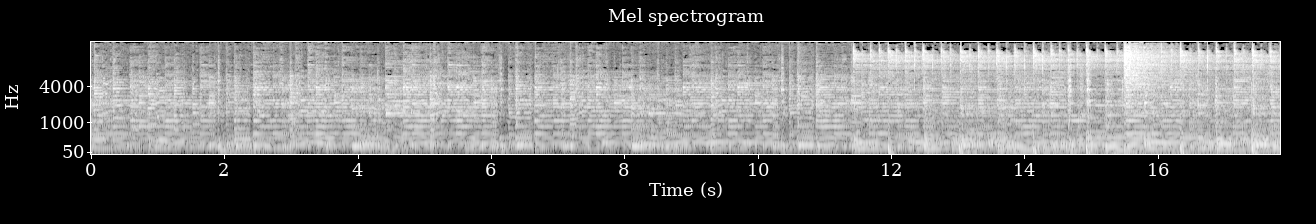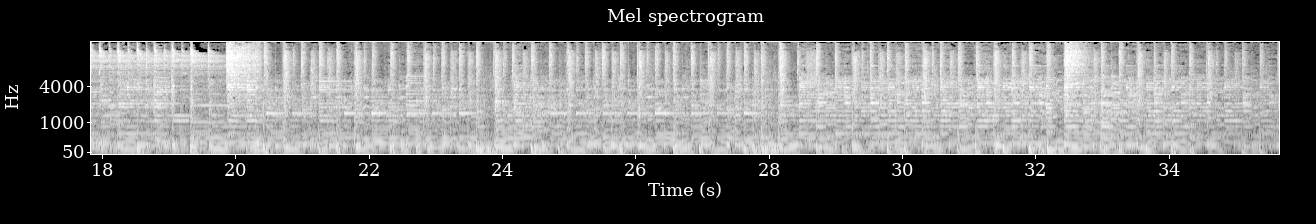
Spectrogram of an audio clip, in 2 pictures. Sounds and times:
Music: 0.0 - 35.6.

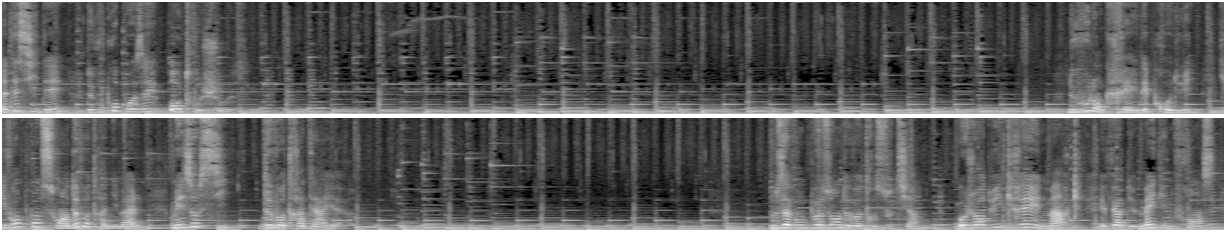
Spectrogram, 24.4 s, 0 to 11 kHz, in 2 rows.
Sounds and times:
Speech: 0.0 - 2.5, 10.6 - 15.8, 19.9 - 24.4
Music: 0.0 - 24.4.

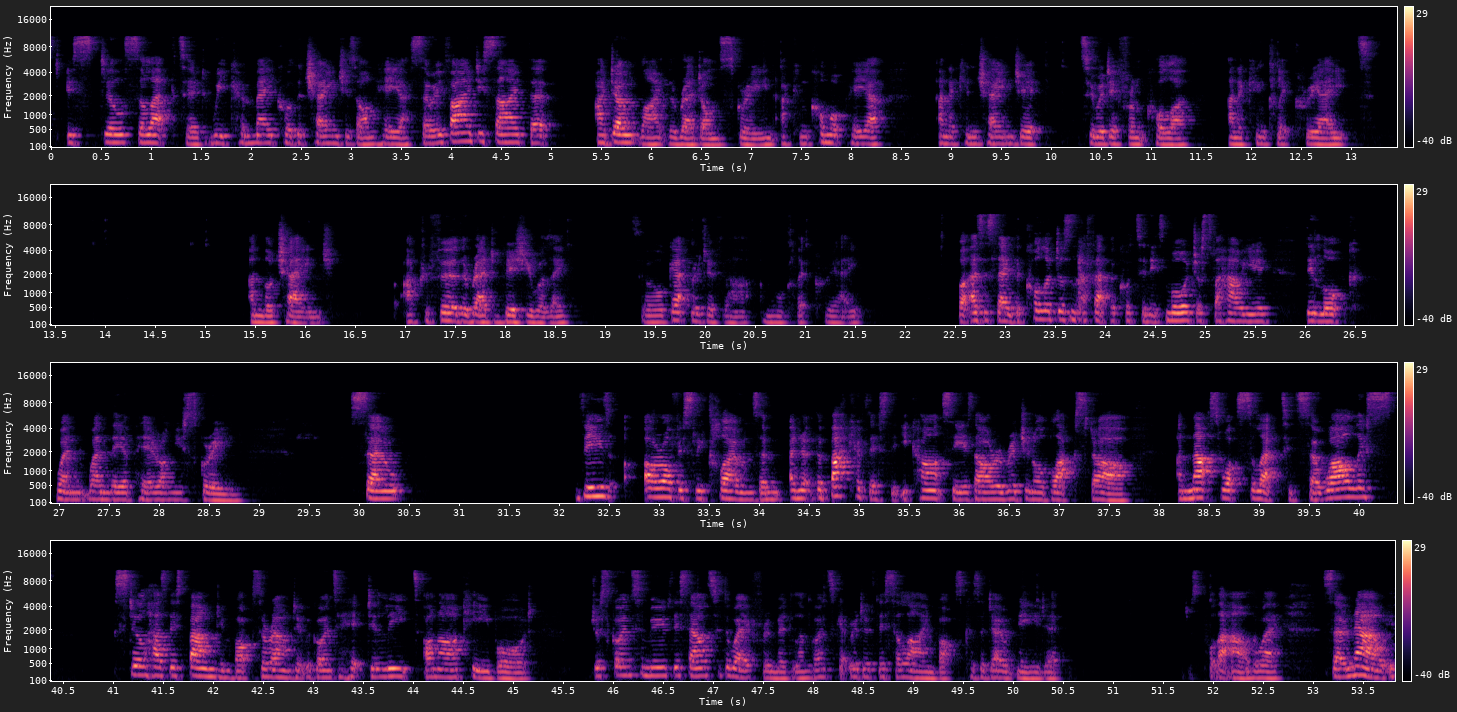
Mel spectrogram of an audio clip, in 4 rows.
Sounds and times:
Speech: 0.0 - 13.2, 15.4 - 16.3, 16.9 - 18.7, 19.3 - 21.6, 22.4 - 28.9, 30.0 - 30.5, 32.2 - 40.4, 41.0 - 50.5, 51.8 - 53.8.

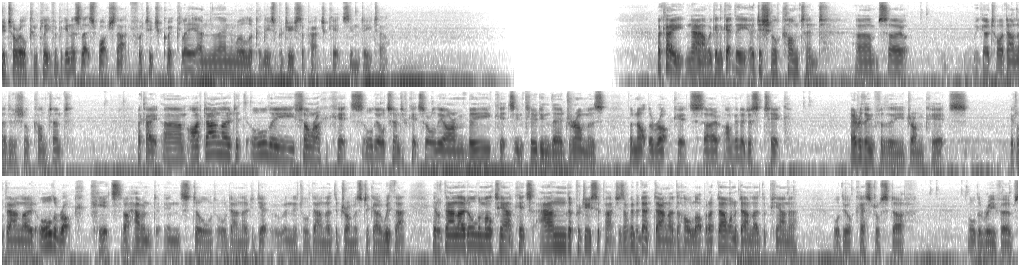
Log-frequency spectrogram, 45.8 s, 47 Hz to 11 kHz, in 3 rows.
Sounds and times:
Speech: 0.0 - 5.8, 9.8 - 13.6, 14.5 - 16.4, 17.3 - 27.2, 28.0 - 29.8, 30.4 - 44.3, 45.0 - 45.7.

